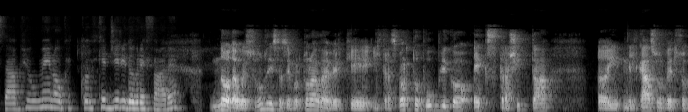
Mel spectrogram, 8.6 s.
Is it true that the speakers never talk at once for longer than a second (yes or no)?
yes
